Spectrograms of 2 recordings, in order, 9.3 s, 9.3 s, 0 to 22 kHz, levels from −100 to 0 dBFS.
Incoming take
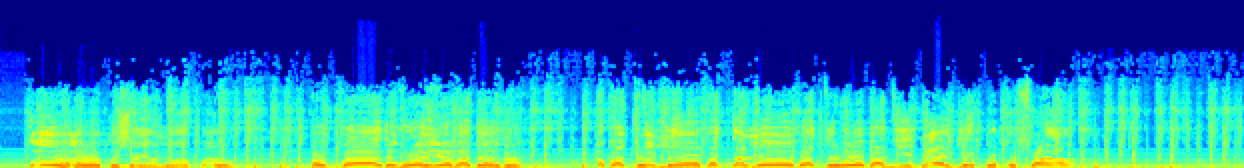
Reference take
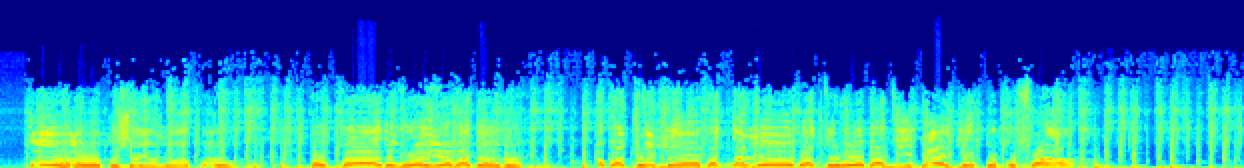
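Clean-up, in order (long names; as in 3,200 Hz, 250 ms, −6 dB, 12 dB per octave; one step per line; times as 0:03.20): hum removal 433.8 Hz, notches 6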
